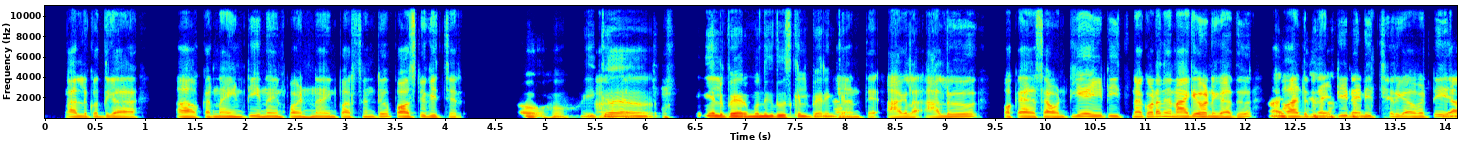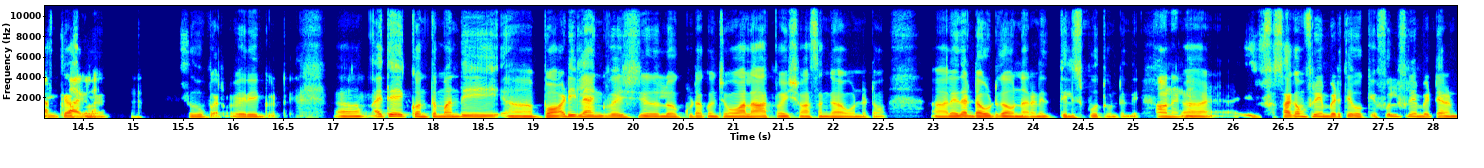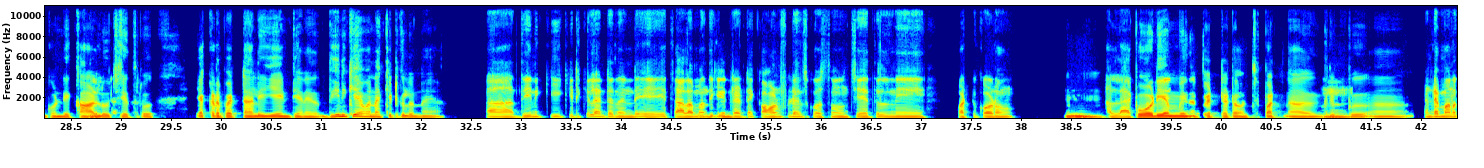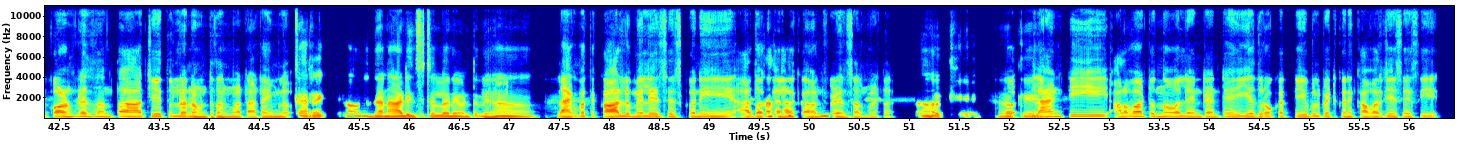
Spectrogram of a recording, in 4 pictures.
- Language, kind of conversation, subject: Telugu, podcast, కెమెరా ముందు ఆత్మవిశ్వాసంగా కనిపించేందుకు సులభమైన చిట్కాలు ఏమిటి?
- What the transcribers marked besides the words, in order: in English: "నైంటీ నైన్ పాయింట్ నైన్ పర్సెంట్ పాజిటివ్‌గా"; giggle; in English: "సెవెంటీ ఎయిటీ"; chuckle; in English: "నైంటీ నైన్"; in English: "సూపర్! వెరీ గుడ్"; other noise; in English: "బాడీ లాంగ్వేజ్‌లో"; in English: "డౌట్‌గా"; in English: "ఫ్రేమ్"; in English: "ఫుల్ ఫ్రేమ్"; other background noise; in English: "కాన్ఫిడెన్స్"; in English: "పోడియం"; in English: "గ్రిప్"; in English: "కాన్ఫిడెన్స్"; in English: "కరెక్ట్"; in English: "కాన్ఫిడెన్స్"; giggle; in English: "సో"; in English: "టేబుల్"; in English: "కవర్"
